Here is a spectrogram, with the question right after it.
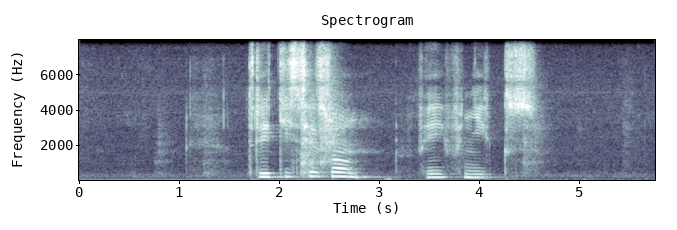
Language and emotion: Russian, sad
